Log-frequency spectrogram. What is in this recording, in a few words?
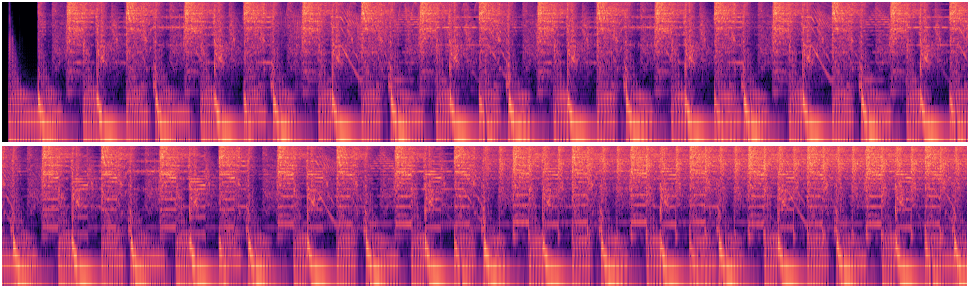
killing techno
